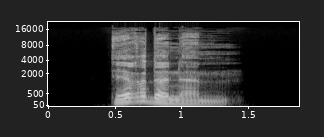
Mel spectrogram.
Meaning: strong dative masculine/neuter singular of irden
- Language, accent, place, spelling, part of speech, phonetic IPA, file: German, Germany, Berlin, irdenem, adjective, [ˈɪʁdənəm], De-irdenem.ogg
